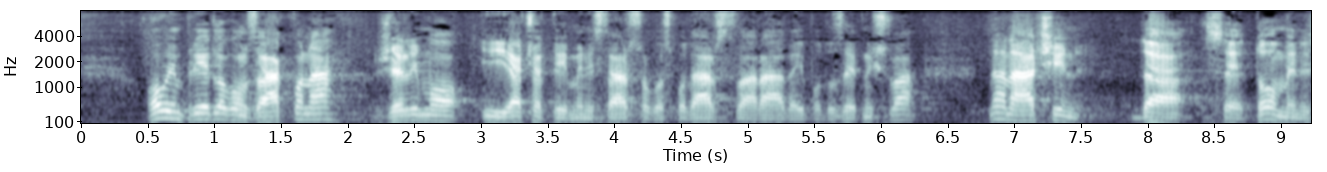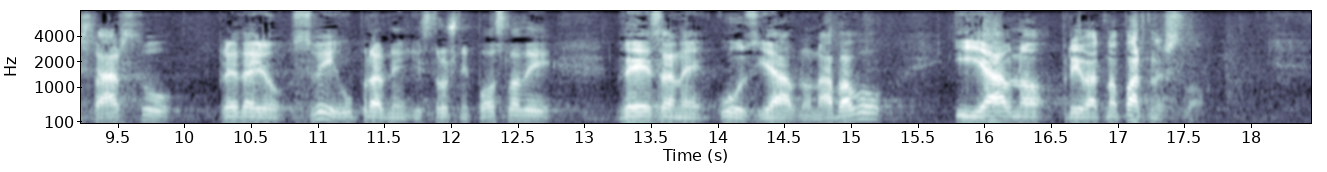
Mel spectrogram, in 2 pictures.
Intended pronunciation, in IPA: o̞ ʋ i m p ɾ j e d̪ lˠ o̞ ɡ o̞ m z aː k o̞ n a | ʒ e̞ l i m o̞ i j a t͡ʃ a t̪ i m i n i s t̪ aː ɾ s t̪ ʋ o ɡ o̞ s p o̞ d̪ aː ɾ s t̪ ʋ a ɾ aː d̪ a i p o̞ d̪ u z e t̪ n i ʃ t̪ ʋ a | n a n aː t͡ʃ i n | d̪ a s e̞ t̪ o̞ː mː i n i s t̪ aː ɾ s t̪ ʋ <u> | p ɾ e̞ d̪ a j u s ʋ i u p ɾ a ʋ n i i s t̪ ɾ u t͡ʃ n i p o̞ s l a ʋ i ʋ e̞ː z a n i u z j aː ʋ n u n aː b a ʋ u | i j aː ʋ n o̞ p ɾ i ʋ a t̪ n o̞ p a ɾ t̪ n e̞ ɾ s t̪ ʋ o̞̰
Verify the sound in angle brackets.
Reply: correct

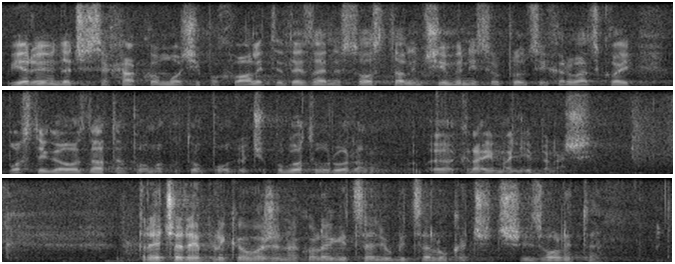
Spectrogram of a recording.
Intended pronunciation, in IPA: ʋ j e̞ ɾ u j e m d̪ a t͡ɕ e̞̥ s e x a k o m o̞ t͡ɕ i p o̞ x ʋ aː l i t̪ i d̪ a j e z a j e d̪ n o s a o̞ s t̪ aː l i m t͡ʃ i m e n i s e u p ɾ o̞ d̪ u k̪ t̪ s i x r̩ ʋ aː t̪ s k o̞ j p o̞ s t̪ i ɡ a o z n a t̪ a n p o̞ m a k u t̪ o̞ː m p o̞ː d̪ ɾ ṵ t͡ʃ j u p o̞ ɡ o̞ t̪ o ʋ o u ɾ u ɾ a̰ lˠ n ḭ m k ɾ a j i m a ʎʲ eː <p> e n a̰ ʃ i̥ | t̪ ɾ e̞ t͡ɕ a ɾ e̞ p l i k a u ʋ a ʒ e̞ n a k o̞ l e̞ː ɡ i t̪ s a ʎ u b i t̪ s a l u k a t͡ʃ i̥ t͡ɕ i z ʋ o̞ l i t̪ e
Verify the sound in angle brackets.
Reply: correct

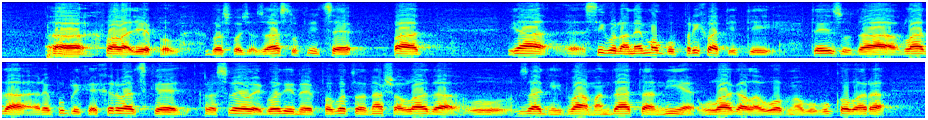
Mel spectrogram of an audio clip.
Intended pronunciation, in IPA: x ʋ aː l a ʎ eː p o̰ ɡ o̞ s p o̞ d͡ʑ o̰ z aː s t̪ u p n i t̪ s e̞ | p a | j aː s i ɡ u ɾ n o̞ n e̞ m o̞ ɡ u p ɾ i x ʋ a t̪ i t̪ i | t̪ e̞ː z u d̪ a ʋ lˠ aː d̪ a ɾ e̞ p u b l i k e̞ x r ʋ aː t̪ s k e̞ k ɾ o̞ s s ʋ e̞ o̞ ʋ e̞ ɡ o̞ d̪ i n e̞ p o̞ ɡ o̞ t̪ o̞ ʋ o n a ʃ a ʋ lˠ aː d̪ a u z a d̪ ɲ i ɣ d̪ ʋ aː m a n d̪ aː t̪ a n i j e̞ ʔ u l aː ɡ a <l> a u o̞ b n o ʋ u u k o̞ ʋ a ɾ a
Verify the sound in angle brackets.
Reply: correct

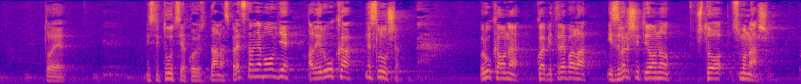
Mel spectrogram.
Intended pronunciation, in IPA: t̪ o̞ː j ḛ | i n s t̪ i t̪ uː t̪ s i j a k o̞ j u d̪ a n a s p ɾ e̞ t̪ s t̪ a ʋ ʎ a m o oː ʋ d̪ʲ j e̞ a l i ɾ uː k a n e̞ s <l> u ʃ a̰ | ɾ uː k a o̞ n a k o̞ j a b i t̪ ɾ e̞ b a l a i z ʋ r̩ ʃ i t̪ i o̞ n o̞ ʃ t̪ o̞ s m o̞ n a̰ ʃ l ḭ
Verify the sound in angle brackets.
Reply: correct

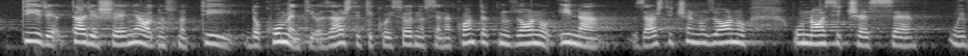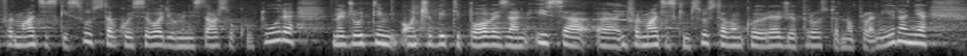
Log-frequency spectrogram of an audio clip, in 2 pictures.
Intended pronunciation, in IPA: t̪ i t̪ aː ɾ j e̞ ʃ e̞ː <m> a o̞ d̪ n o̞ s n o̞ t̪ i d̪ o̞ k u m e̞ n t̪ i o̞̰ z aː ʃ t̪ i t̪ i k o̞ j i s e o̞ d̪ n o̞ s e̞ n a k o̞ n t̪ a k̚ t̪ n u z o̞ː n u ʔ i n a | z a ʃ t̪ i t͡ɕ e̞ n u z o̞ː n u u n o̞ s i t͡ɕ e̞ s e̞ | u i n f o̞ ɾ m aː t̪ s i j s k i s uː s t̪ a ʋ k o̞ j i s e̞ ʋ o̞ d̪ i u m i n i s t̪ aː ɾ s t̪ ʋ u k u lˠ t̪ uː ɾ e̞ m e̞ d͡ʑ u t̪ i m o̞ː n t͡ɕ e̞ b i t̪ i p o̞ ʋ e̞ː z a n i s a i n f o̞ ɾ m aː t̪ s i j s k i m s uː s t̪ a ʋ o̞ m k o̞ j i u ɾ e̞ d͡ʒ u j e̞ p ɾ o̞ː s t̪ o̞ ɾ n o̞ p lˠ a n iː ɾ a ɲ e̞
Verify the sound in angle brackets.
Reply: incorrect: ɲ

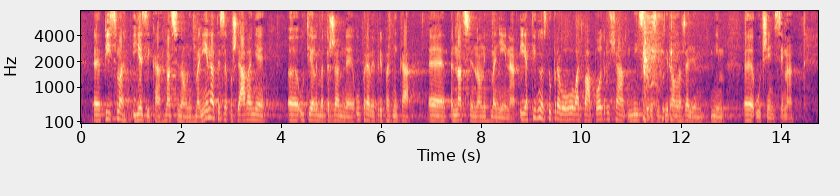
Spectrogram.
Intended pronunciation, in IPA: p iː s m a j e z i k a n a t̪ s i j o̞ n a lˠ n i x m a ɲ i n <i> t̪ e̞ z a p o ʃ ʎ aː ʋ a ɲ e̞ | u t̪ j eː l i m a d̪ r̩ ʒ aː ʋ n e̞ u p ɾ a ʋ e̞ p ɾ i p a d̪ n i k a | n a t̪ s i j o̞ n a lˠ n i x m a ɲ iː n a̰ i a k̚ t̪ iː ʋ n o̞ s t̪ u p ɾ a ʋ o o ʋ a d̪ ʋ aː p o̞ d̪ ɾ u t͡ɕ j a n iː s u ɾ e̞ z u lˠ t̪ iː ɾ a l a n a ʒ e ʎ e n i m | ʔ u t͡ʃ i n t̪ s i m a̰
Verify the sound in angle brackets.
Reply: incorrect: a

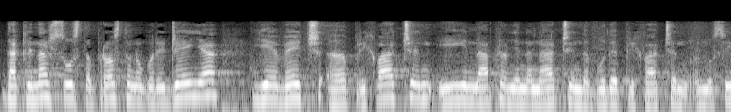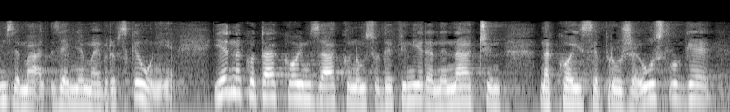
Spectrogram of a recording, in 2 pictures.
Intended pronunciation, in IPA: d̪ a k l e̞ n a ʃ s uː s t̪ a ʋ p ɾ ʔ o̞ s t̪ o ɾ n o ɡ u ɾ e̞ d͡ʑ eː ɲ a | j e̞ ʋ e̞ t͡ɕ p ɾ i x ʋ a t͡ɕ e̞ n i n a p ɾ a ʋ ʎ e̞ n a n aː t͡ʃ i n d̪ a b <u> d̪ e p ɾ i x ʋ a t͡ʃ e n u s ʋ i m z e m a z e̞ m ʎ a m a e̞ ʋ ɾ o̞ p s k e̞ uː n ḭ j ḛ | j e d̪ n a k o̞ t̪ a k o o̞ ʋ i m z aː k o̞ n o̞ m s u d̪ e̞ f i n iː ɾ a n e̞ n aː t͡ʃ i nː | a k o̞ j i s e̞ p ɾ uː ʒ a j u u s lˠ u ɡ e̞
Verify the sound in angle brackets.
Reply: correct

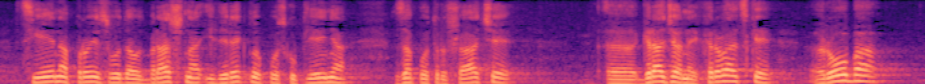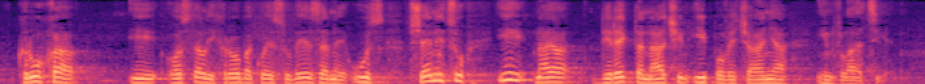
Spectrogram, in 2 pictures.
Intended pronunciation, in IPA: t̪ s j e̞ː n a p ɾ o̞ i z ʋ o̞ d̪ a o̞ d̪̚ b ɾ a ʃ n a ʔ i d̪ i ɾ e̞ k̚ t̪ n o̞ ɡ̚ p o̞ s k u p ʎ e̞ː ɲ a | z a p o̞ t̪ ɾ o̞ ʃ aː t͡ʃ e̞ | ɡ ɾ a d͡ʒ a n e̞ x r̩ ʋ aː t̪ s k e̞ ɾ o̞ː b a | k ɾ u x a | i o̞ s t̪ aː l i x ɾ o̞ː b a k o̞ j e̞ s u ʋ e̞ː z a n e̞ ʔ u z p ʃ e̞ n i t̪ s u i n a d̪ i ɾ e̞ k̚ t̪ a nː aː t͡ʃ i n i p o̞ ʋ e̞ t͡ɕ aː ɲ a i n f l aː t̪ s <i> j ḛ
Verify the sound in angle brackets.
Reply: correct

